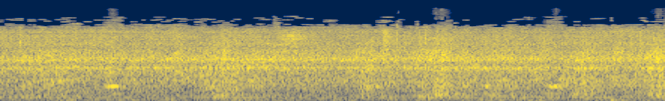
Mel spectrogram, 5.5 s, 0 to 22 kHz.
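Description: Running sound of a KiHa 75 diesel railcar heard from inside the car: a steady rumble of wheels on rail with a low steady hum underneath.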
